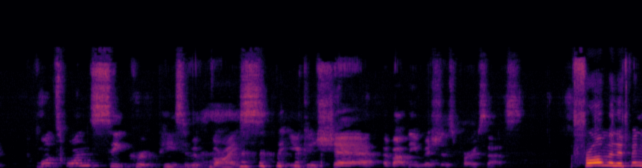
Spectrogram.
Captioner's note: laughter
